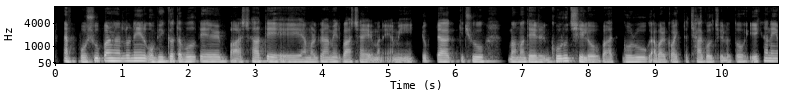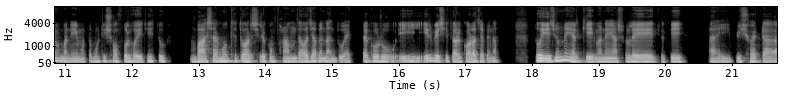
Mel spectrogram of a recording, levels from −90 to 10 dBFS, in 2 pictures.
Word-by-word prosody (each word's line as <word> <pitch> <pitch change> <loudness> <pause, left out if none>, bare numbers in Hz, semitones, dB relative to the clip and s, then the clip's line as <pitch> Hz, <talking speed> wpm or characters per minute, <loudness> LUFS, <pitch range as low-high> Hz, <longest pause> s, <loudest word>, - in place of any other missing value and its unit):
আহ 135 - +4
পশুপালনের 155 +5 +4
অভিজ্ঞতা 125 +3 +3
বলতে 130 +1 +2 0.4
বাসাতে 125 +2 0 0.5
আমার 110 0 0
গ্রামের 120 -1 0
বাসায় 115 -2 -2
মানে - - -9
আমি 105 -1 -3 0.3
টুকটাক 125 -3 -1 0.2
কিছু 130 0 -4 0.5
মামাদের 110 -1 +2 0.2
গরু 145 +1 +5
ছিল 120 -7 +2 0.2
বা 100 - -3 0.3
গরু 110 +1 +3 0.2
আবার 105 0 -1
কয়েকটা 110 +2 -4
ছাগল 110 -1 -1
ছিল। - - -5
তো 125 - -1 0.2
এখানেও 150 +2 +1
মানে 105 -6 -1
মোটামুটি 120 +4 -4
সফল 120 0 0
হই। 105 0 +2
যেহেতু 130 +2 -1 0.5
বাসার 115 +5 +1
মধ্যে 135 +1 +1
তো - - -1
আর 130 - +1
সেরকম 125 -1 -2
ফার্ম 105 -4 -1
দেওয়া 115 +1 +2
যাবে 135 +3 +1
না। 125 - 0
২-১ 105 +2 -5
টা 120 - -2
গরু 120 -1 +3 0.3
এই 135 - 0 0.2
এর 145 - +3
বেশি 140 -1 +1
তো - - -12
আর 110 - 0
করা 110 0 +3
যাবে 105 - -4
না। - - -4 0.6
তো - - +1 0.2
এজন্যই 170 +7 +5
আরকি 120 0 -2
মানে 110 0 +1
আসলে 110 +2 -1 0.4
যদি 110 +2 -3 0.5
আ - - -1
এই 100 - -2 0.2
বিষয়টা 110 +1 -2
120 Hz, 160 wpm, -19 LUFS, 110-135 Hz, 0.6 s, গরু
